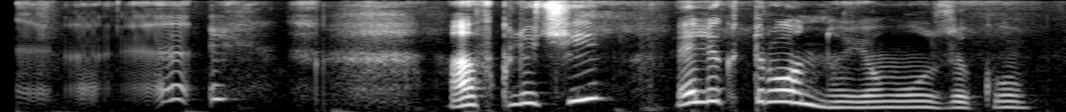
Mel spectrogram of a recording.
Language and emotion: Russian, neutral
